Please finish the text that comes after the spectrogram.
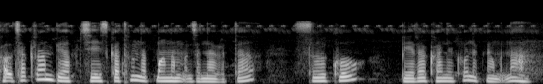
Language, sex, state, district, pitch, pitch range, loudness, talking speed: Garo, male, Meghalaya, West Garo Hills, 155 Hz, 150-190 Hz, -17 LUFS, 120 wpm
